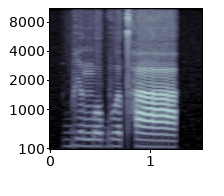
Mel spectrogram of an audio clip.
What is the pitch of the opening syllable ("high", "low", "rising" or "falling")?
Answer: low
